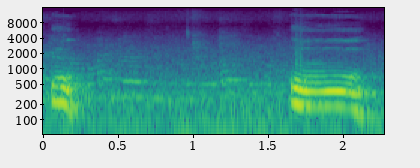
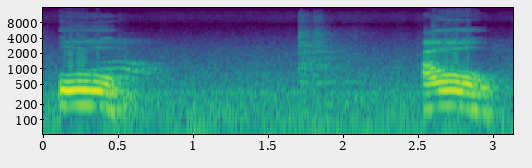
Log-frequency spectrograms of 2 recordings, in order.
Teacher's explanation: बिना आप ओष्ठ गोलाकार किए आप बोल नहीं सकते इन वर्णों को। तो ये वृत्तमुखी स्वर हो गए।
